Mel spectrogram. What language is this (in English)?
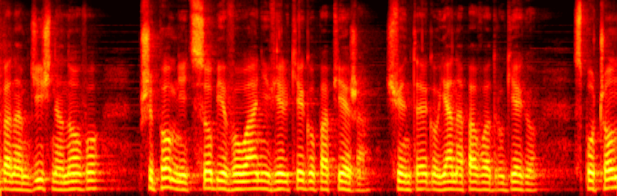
Polish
